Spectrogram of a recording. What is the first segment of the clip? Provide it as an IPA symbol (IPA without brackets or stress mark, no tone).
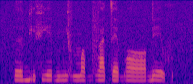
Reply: ɘ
